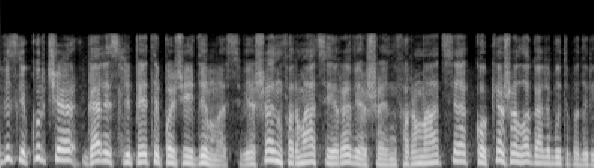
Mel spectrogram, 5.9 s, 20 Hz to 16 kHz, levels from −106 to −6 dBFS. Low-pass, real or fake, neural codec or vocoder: 7.2 kHz; fake; codec, 16 kHz, 16 kbps, FreqCodec, smaller model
